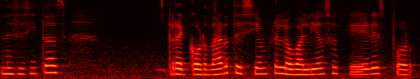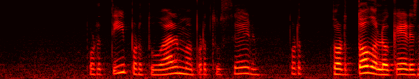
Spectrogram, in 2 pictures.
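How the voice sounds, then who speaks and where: Monotone, flat intonation at a very slow pace. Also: woman. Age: 20s. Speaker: podcast guest. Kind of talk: casual chat.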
